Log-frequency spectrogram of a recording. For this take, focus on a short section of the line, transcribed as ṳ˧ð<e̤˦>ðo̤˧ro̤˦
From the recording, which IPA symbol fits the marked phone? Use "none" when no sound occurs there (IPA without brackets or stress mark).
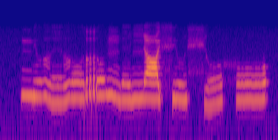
e̤˨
